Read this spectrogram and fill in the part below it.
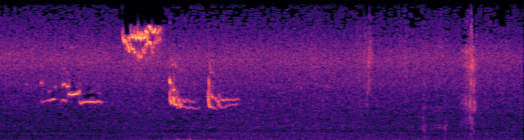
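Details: A European robin sings in the winter sun at Stodmarsh Nature Reserve, giving a few thin, high, warbling phrases with quick sweeping notes, over a low background rumble of distant traffic.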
